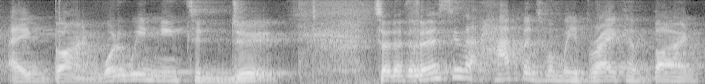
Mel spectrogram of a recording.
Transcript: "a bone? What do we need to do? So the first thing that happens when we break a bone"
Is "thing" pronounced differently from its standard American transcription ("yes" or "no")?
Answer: no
